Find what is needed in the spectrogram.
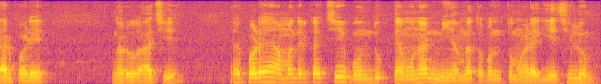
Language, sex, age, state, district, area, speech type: Bengali, male, 18-30, West Bengal, Howrah, urban, spontaneous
